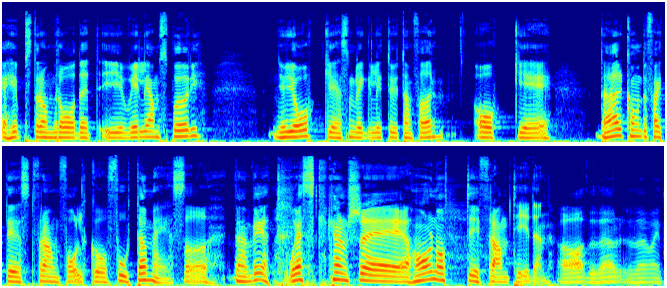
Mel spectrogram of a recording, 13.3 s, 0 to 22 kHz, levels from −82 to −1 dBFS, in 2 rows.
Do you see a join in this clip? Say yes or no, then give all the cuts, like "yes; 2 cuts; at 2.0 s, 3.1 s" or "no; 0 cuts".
no; 0 cuts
